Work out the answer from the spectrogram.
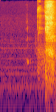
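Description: A short intake of breath, then a single sharp, hissing burst of air. This is one brief sneeze.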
